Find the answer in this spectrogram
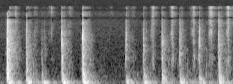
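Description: Quick, irregular light taps and clicks of craft supplies being handled on a desktop, about four a second, as an ink pad is picked up.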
